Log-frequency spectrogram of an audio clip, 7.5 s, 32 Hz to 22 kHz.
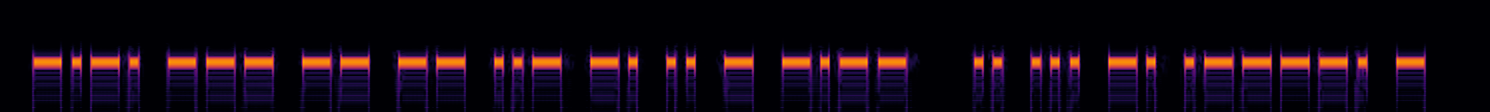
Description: Morse code, heard as a keyed tone, about 25 wpm, 600 Hz. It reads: COMMUNITY ISN'T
